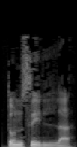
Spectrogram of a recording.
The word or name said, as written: tonsilla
